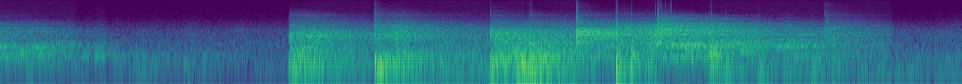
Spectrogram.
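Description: A volleyball being played in an echoing gym: about half a dozen sharp smacks of hands on the ball, from about four to ten seconds in, over a loud continuous rush of noise that starts suddenly and fades out near the end.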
